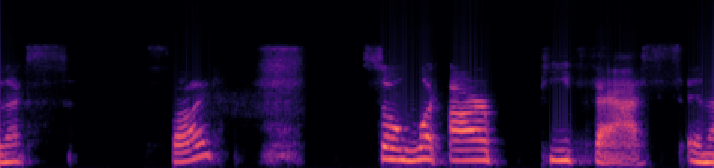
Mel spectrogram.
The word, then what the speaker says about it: PFAS: slide so what are p fast and i i try to say that with a long a p fast um our purim poly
